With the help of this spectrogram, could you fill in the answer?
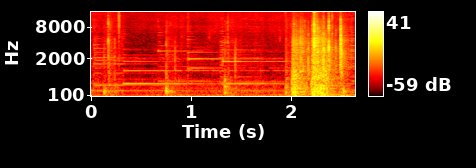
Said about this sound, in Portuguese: Se retirem e fechem a porta.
